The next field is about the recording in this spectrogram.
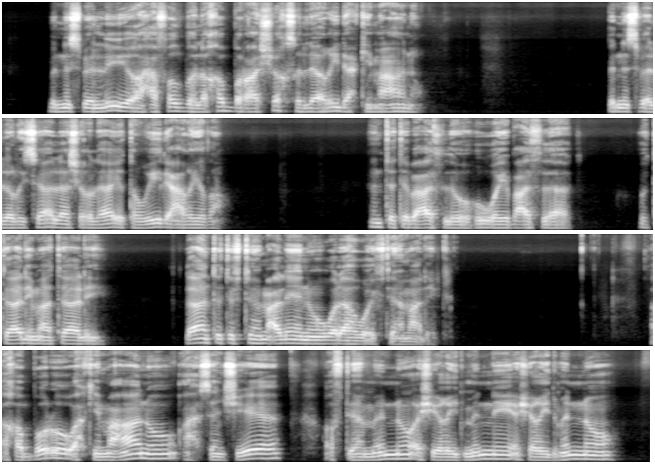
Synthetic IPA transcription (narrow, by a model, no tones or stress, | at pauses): bənːəsbaliːɣɑːħʔɑfɑðˤːɨlʔaxabːəɾˤʕalaʃːɑxsˤʔəlːiʔaɣiːd̪ʔaħkimaʕaːnu | b̥ənːəsbalərːəsaːlaʃʊɣlaːjat̪ˤɑwiːliʕa̰ɣiːðˤa | ʔənt̪at̪əbʕaθluɦʊwːajəbʕaθla̰k | wt̪aːlimaːt̪aːli | laʔɪnt̪at̪ɪft̪ahəmʕa̰leːnuwalːahʊwːa̰jɪft̪ahɪmʕa̰lḛːk | ʔaxabːɪɾˤuwʔaħkimaʕaːnuʔaħsanʃeː | ʔa̰ft̪ahəmːɪnːuʔa̰ʃaɣiːd̪mənːiʔa̰ʃʔaɣiːd̪mənːu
